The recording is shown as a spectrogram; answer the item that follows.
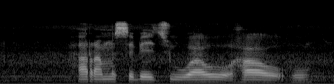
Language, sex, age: Southern Sotho, male, 35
